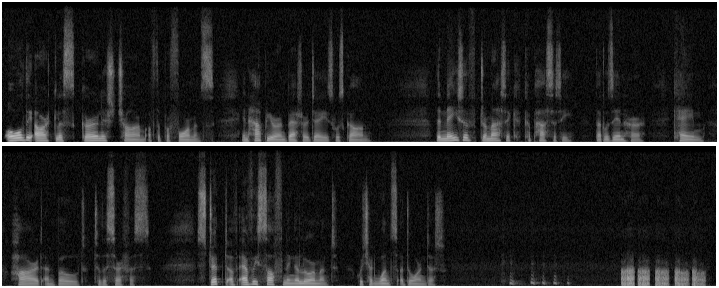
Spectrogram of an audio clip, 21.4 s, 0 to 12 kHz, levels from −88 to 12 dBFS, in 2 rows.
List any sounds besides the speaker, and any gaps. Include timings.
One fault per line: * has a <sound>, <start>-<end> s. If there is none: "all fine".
* has a laugh, 18.2-19.3 s
* has a laugh, 20.0-21.3 s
